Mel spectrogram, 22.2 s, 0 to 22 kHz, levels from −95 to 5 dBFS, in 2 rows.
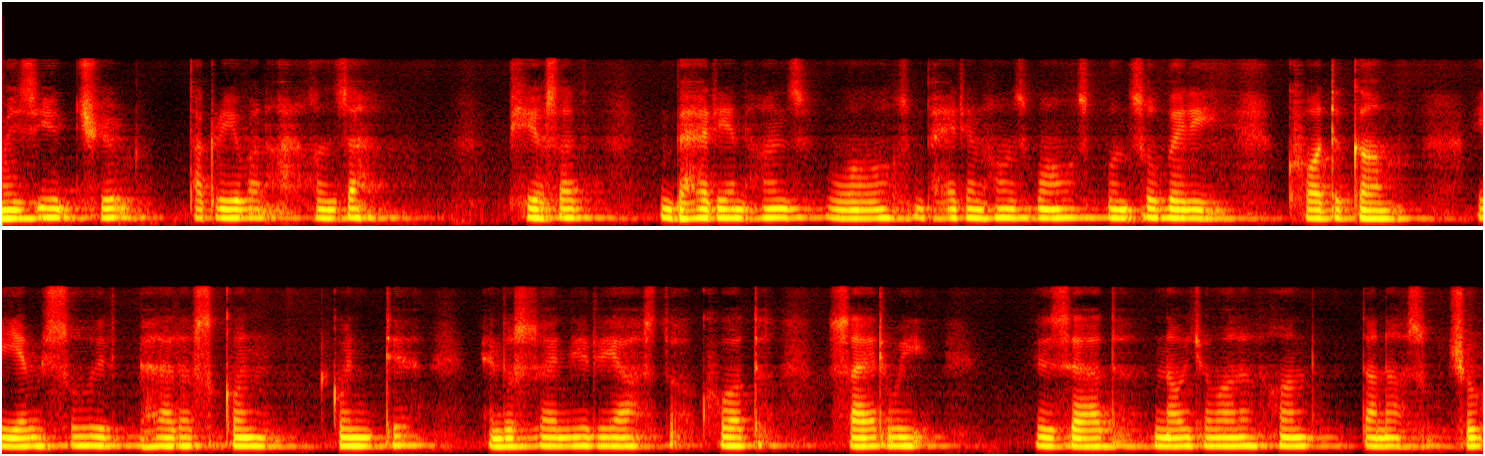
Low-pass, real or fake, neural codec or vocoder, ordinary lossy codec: none; fake; codec, 16 kHz, 0.9 kbps, LongCat-Audio-Codec; none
